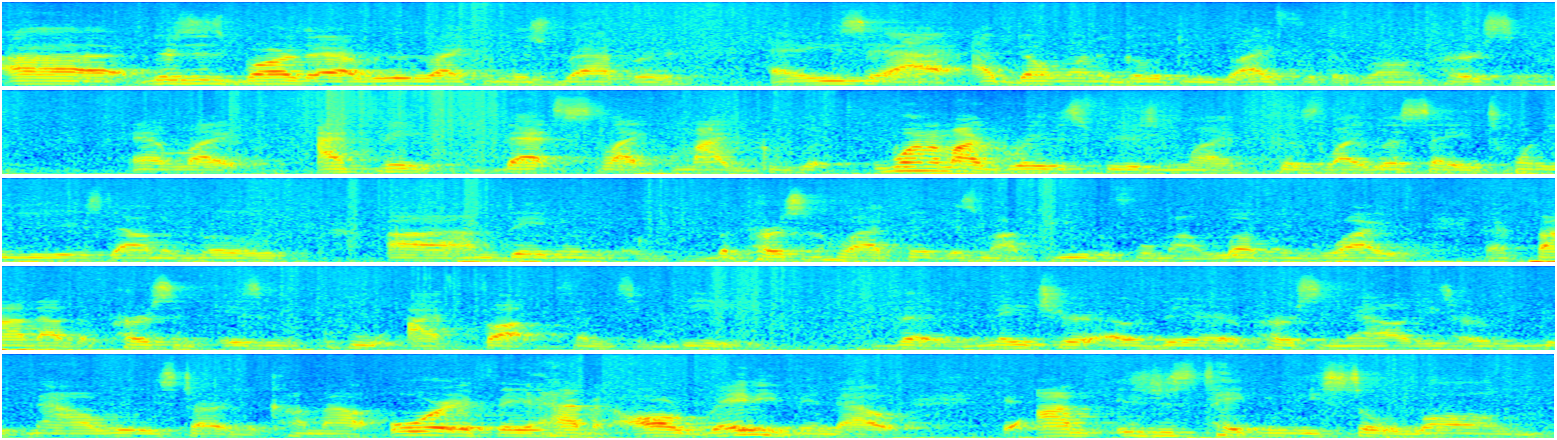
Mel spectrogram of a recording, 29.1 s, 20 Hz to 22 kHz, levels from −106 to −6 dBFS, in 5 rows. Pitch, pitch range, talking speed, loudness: 130 Hz, 120-140 Hz, 215 wpm, -37 LUFS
